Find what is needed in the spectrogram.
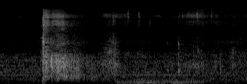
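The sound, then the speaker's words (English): A single sharp gunshot, fired by a police officer at a suspect at Campbell and Irene Vista, cracks out over a hissy police radio channel, followed by a fainter pop and lingering static noise. No one speaks. “Already exchanging gunfire.”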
